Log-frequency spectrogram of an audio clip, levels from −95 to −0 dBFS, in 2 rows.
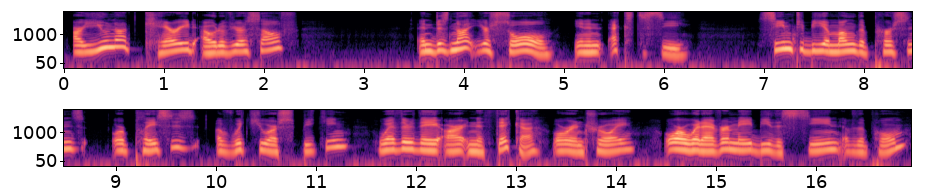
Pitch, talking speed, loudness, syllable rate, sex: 170 Hz, 160 wpm, -21 LUFS, 4.5 syllables/s, male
